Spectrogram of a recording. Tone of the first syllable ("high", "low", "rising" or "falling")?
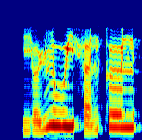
rising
